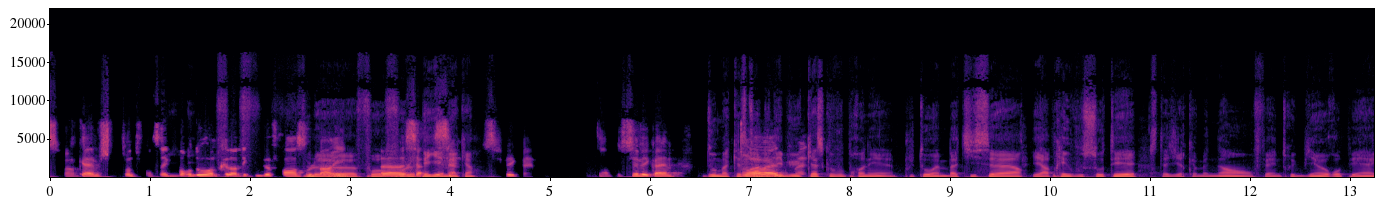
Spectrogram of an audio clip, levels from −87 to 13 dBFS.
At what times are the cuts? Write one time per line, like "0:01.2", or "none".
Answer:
0:06.5
0:09.7
0:11.0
